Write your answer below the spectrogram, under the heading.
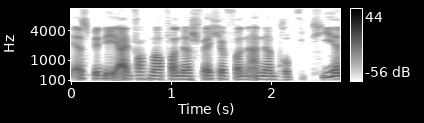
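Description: A woman speaks at a moderate pace in a dry, close recording with no echo. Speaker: podcast guest. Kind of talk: casual political chat. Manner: hesitant, many fillers.

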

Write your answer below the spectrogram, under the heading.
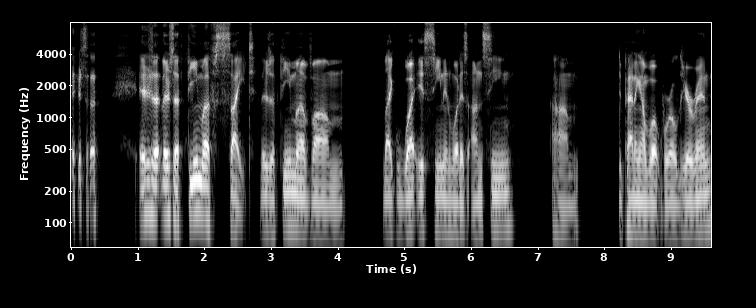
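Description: At a moderate pace with long, frequent pauses, a man speaks at a very deep, low pitch with ordinary pitch variation. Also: dry, close sound with no echo. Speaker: podcast co-host. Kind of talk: casual chat.

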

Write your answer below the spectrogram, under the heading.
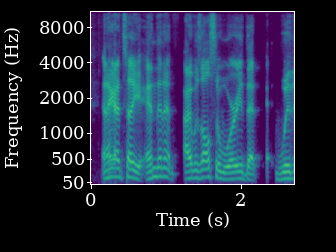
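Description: Bright and sharp in tone, a man rattles along at a very fast pace with lively intonation in a very clean, dry, close recording with a silent background and no echo. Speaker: podcast host and content creator. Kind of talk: casual chat. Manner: talkative, chatty, animated.

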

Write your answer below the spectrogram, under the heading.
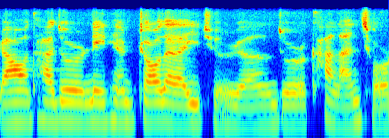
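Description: Her pitch sits fairly low for a woman, with monotone, flat intonation. She speaks at a very fast pace. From China. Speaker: podcast guest. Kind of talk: casual chat.

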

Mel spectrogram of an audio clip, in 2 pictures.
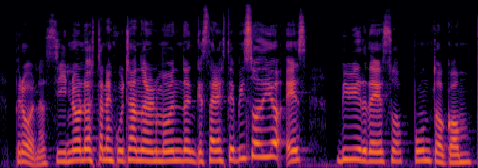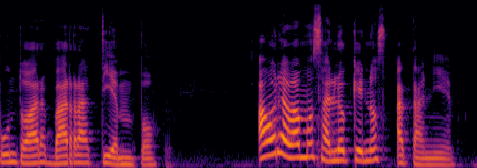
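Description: A fairly high-pitched woman in a Rioplatense accent with very wide pitch swings and a moderate pace, on a very clean recording with a silent background. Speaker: podcast host, web business coach. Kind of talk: tutorial. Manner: casual, chatty.

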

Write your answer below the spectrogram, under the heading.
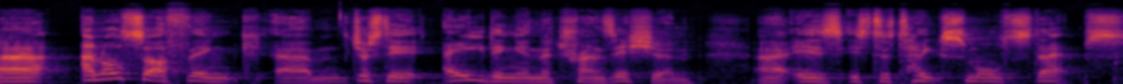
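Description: A man speaks at medium pitch with ordinary pitch variation. The recording is very clean, with a silent background. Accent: West Midlands. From English Midlands, Coventry. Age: 20s. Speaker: youth worker. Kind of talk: podcast interview.

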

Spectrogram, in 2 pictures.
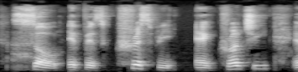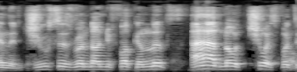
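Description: A man speaks at a fairly slow pace in a plain, everyday voice. His pitch is medium, with ordinary pitch variation. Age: 30s. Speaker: podcast host.

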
